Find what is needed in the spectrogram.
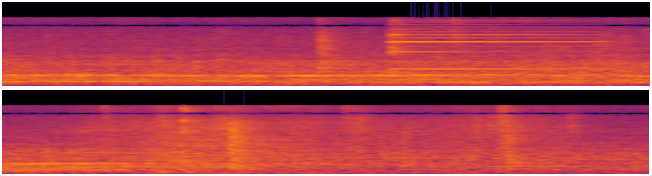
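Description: Montgomery KONE elevator car's steady travel hum fading away as the car slows and stops, with a one-second electronic arrival chime about two seconds in. A couple of short clicks follow near the end, as the door gear readies to open.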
